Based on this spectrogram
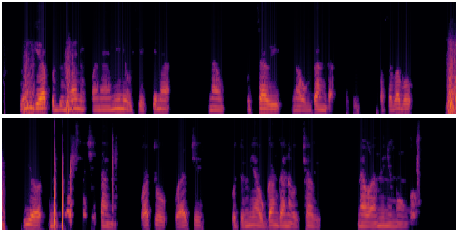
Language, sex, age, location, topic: Swahili, male, 18-24, Wajir, health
